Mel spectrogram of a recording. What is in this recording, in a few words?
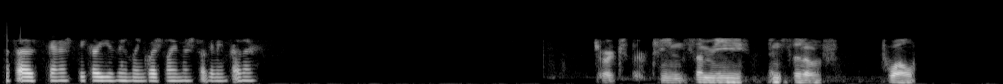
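Gilbert 1 Dispatch, scanner audio; Mesa Simulcast; Glbrt1Dispat; MESA OPEN ALL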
